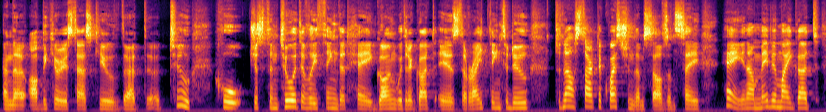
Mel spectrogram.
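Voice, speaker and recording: A man whose first language is Russian answers podcast questions in an earnest, explanatory way. His voice is very bright and forward. The recording is dry and close, with no room sound. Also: a little high, moderate pace, dry recording, poor audio. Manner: earnest, explanatory, with frequent fillers. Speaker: author and podcast guest.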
